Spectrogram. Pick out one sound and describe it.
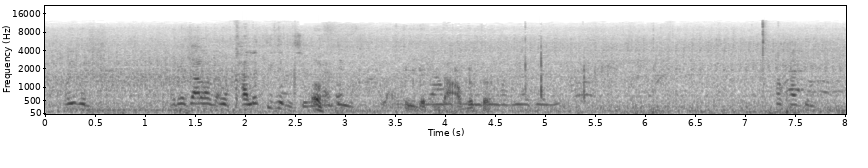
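A man speaks calmly nearby outdoors.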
